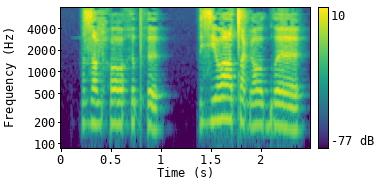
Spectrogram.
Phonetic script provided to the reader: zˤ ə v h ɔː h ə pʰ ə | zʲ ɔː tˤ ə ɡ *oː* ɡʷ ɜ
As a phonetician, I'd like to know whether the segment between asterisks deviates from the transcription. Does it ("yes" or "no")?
yes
